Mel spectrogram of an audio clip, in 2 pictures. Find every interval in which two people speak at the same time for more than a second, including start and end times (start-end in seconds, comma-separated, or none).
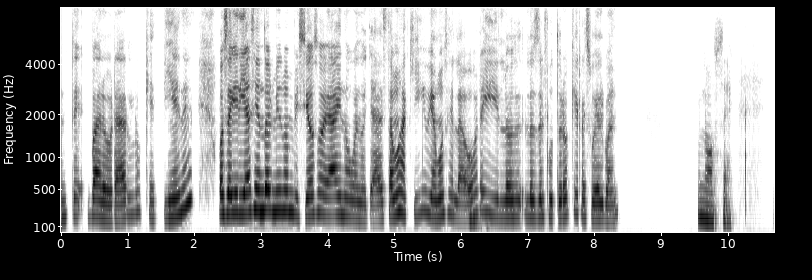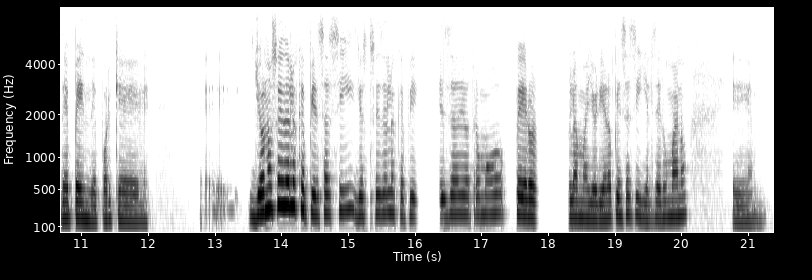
none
